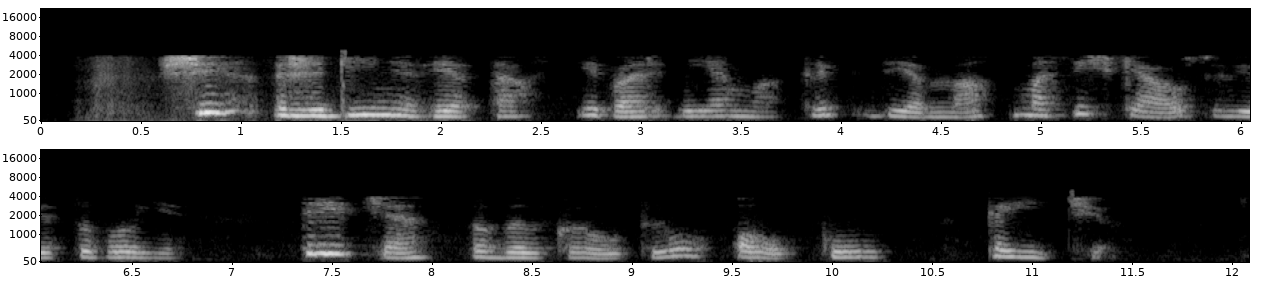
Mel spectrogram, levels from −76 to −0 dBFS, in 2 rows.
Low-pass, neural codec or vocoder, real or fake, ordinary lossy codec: 10.8 kHz; codec, 16 kHz in and 24 kHz out, 0.6 kbps, FocalCodec, streaming, 4096 codes; fake; AAC, 16 kbps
